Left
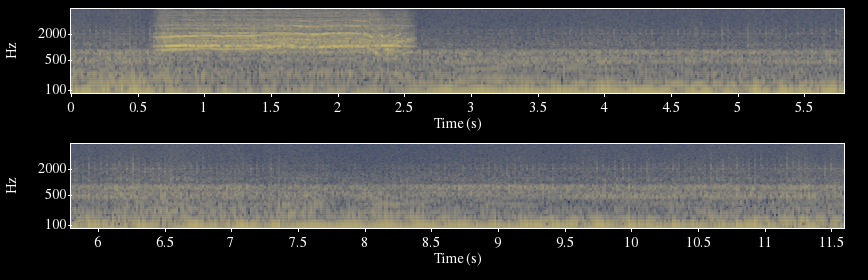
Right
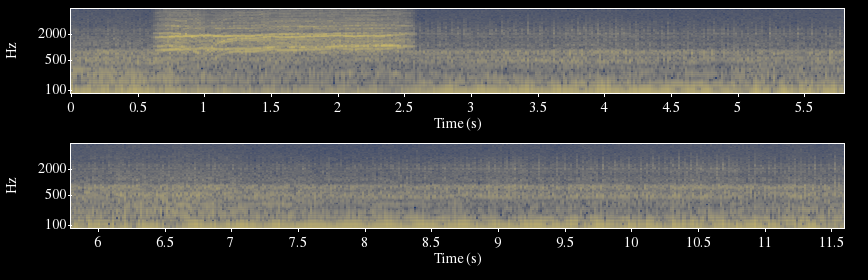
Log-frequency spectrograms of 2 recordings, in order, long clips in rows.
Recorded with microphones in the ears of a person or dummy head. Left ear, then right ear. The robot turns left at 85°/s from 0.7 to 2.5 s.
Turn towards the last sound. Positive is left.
No sound to turn to.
